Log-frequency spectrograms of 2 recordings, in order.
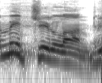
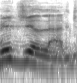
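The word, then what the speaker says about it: Midtjylland: Viime vuoden mestari Midjylland kohtaa. Niin viime... Lausutaankohan noin? Kyllä, Midgilland. Midgilland. Kyllä, ihan juurikin. Näin olen katsonut sen Sanna-kirjasta.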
